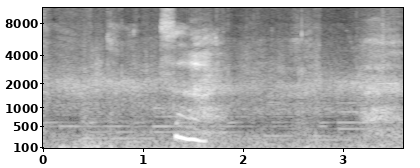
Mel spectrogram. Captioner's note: traffic + music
